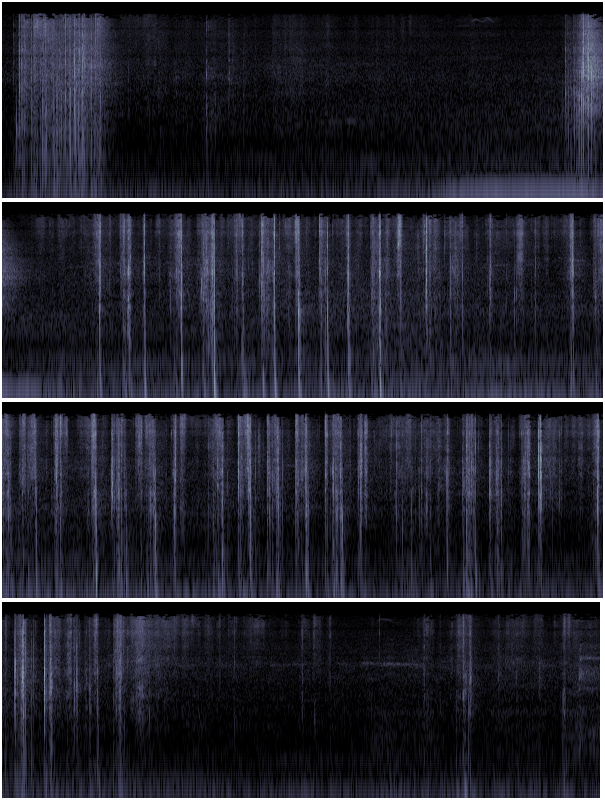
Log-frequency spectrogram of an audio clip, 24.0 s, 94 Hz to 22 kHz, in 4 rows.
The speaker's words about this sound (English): So nevertheless, here's our December 2021 tarot reading. So let's begin shuffling.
